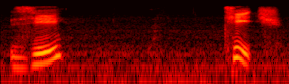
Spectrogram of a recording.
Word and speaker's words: Zitic: So, So, Z-Titch or Z-Kitch? Z teach. Like, Got it. I'm going to teach you how to pronounce my name. Z-Teach.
